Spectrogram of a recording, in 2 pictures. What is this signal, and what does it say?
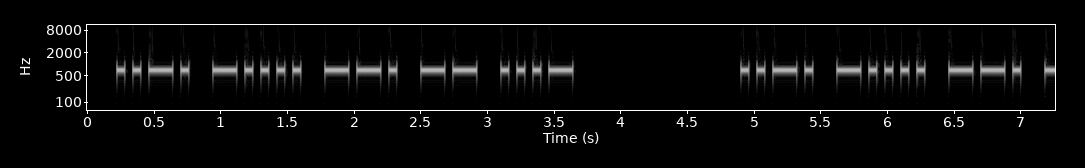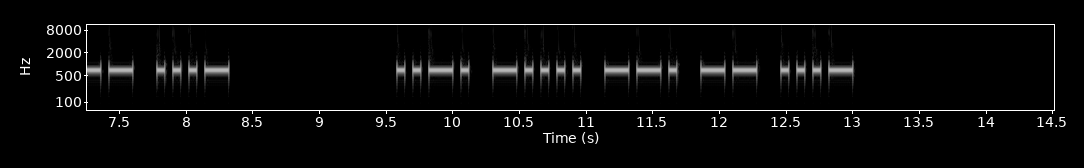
Morse code, heard as a keyed tone, about 21 wpm, 700 Hz. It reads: F6GMV F6GMV F6GMV
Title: DXCC-100 Call Signs - 5 Characters - Repeated 3x - 20wpm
